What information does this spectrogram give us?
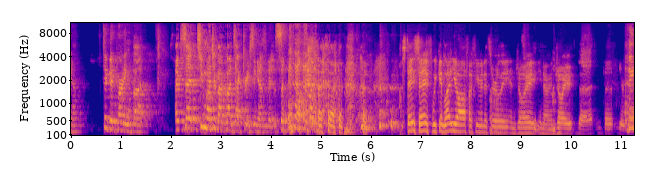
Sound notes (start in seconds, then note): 4.2 laughter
